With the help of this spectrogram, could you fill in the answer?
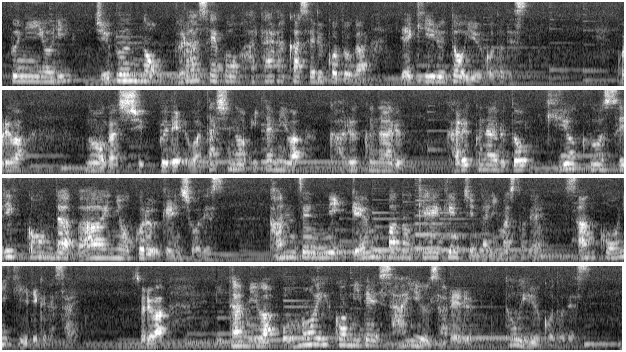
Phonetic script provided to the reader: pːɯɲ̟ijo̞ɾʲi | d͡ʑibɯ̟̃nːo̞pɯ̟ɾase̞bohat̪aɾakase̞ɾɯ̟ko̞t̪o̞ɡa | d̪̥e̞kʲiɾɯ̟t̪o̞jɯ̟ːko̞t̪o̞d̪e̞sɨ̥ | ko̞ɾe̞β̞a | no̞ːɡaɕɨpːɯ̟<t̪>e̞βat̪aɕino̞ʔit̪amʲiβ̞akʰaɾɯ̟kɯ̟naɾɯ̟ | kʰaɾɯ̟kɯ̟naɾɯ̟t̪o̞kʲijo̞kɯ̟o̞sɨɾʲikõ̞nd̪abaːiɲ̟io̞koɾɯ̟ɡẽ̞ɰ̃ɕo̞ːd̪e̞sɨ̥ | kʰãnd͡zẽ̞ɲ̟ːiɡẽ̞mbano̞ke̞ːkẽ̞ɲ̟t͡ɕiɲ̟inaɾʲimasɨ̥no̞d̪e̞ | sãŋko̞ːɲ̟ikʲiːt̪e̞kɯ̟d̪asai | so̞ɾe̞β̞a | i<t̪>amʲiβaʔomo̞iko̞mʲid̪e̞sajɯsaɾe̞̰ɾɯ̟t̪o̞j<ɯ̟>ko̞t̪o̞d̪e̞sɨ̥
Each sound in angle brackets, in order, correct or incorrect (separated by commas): incorrect, correct, incorrect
